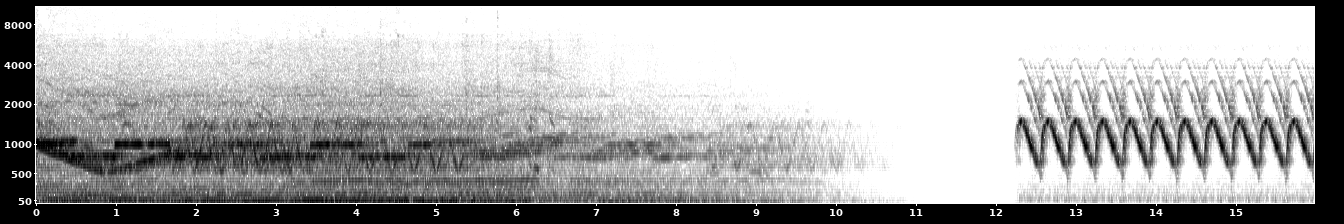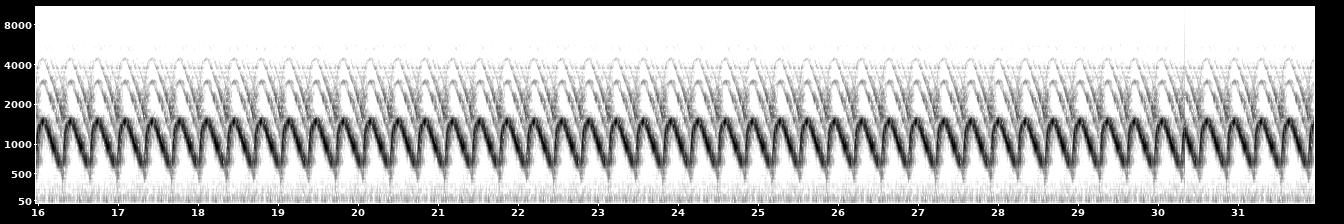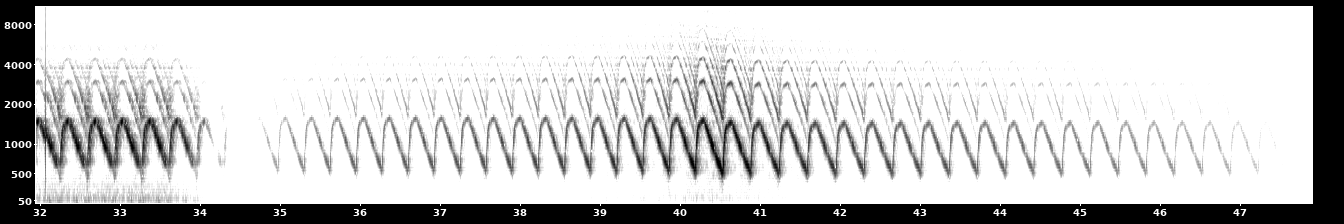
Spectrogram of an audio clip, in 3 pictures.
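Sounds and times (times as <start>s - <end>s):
second yelping siren: 0.0s - 10.3s
ambulance siren yelping: 0.0s - 10.4s, 12.3s - 34.2s, 34.8s - 47.2s.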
